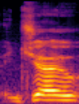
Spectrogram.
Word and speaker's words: yo: Joe leche now yo Joe is because y is like a J in English pronounced like a J in Spanish so it's yo Joe actually is I drink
